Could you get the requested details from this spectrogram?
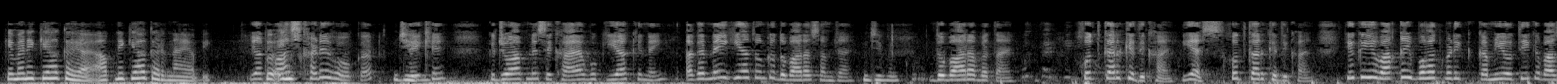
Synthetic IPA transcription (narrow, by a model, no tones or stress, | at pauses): kemɛ̃ːnekjaːkɐjaɦɛ̰ʔaːpnekjaːkɐɾnaɦɛɐbʱiːjat̪obɪːskʰɐɽeɦoːkɐɾ | d͡ʒiːd̪eːkʰẽːked͡ʒoːaːpnesɪkʰaːjaʋokijakenɐɦĩɐɡəɾnɐɦĩkijat̪oʊnkod̪oːbaːɾasɐ̃md͡ʒʱaːẽːd͡ʒiːbɪlʊld̪oːbaːɾabɐt̪aːẽːxʊd̪kɐɾked̪ɪkʰaːẽjɛsxʊd̪kɐɾked̪ɪkʰaːẽːkjõːkejeʋaːqeibɔɦʊt̪bɐɽikɐmiɦoːt̪iɦɛkebaː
